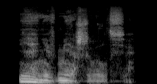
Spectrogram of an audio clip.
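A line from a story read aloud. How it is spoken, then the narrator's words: Quiet. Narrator (Russian): тихо проговорил престол тени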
